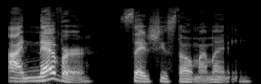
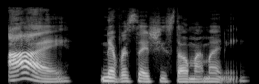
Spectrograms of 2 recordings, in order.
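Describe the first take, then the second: First: The stress is on "never". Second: The stress is on "I".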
